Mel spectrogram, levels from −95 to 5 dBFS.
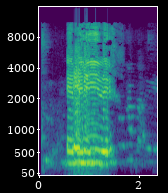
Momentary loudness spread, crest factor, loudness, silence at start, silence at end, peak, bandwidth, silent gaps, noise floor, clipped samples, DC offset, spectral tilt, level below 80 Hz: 12 LU; 12 dB; -8 LUFS; 0.05 s; 0.85 s; 0 dBFS; 11.5 kHz; none; -39 dBFS; under 0.1%; under 0.1%; -0.5 dB/octave; -56 dBFS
